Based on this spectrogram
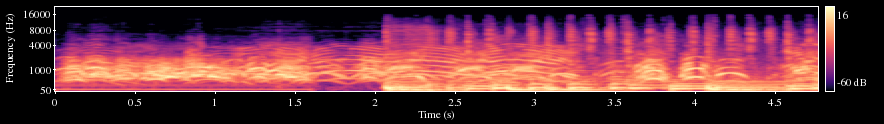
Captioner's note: dogs barking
